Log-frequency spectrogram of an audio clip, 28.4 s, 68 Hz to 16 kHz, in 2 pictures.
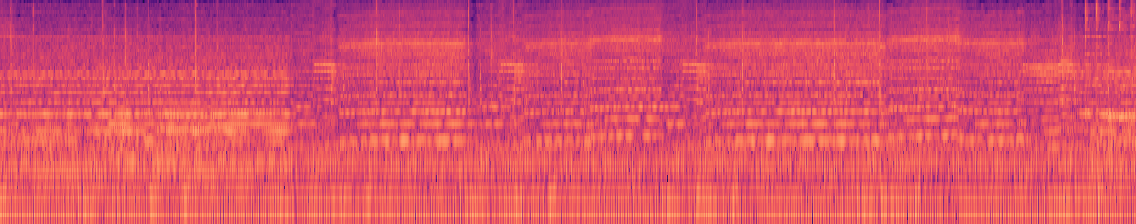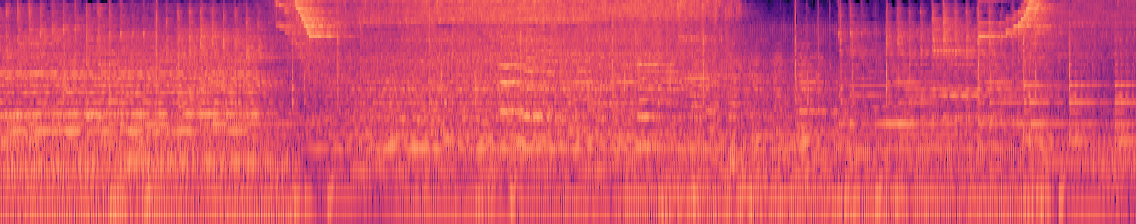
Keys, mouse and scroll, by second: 2.2 click, 3.3-3.6 scroll down 2, 4.0 scroll up 2, 5.2-5.7 scroll down 4, 6.8 scroll down 2, 8.0 click, 12.4 click, 14.9 click, 16.2 middle click, 17.5 KP_5, 18.9-19.3 ctrl+scroll down 2, 19.6-20.8 ctrl+drag, 22.2 click, 23.5-24.6 drag, 24.6 click, 25.7 click, 27.4 ctrl+c.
